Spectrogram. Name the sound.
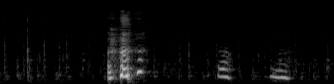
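rapid computer mouse clicking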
